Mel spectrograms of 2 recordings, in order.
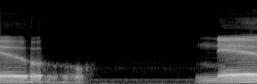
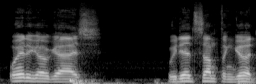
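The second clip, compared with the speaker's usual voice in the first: normal talking voice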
